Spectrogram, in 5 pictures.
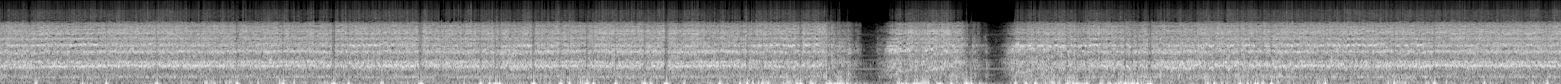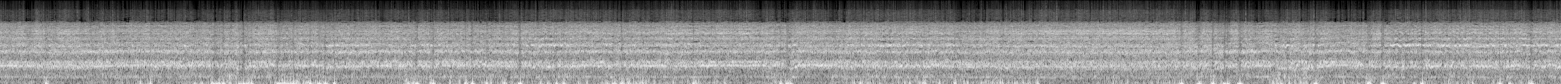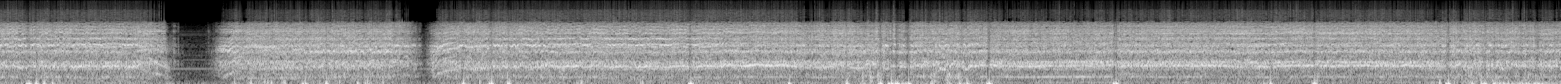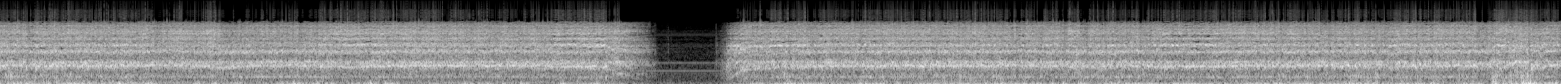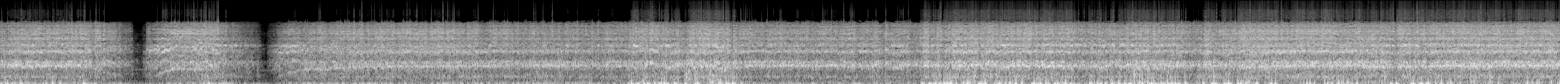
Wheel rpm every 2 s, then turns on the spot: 220, 230, 230, 220, 110, 170, 220, 230, 220, 230, 230, 230, 220, 210, 220, 210, 130, 160, 200, 220, 230, 230, 230, 230, 230, 230, 120, 180, 230, 220, 240, 190, 100, 210, 230, 230, 230, 220, 230.
32-34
